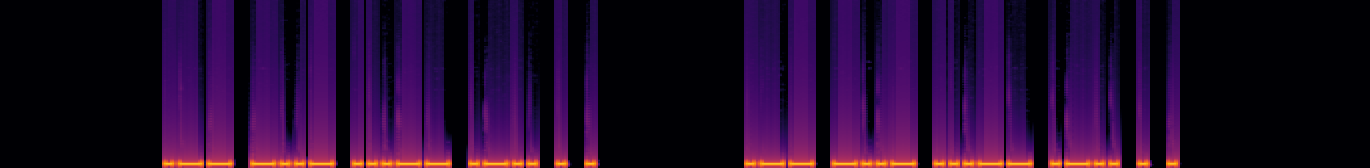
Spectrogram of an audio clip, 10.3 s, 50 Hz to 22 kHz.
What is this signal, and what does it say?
Morse code, heard as a keyed tone, about 22 wpm, 700 Hz. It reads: WX3LEE WX3LEE
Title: USA Call Signs - 6 Characters - Repeated 2x - 22wpm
